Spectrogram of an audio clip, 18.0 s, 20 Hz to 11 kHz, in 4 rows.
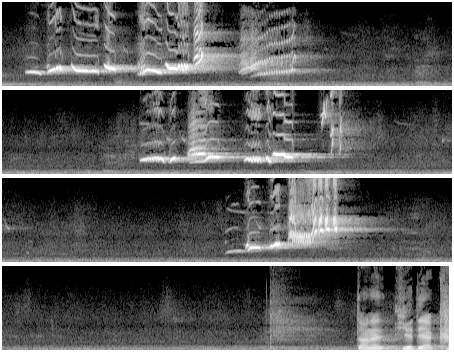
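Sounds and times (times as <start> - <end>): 
faint hum: 0.0 - 17.9
Eurasian blackbird singing: 0.2 - 3.1, 5.9 - 8.0, 11.2 - 12.8
speech: 17.1 - 17.9.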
